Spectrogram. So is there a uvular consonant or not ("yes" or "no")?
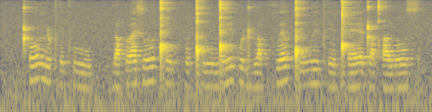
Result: yes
